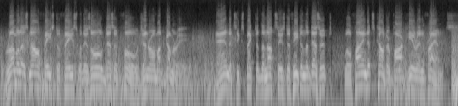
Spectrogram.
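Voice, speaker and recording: Over noticeable background noise, a man speaks at a fairly quick pace and medium pitch, with ordinary pitch variation and very even loudness. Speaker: newsreel narrator. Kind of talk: wartime newsreel narration. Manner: dramatic, emphatic.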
